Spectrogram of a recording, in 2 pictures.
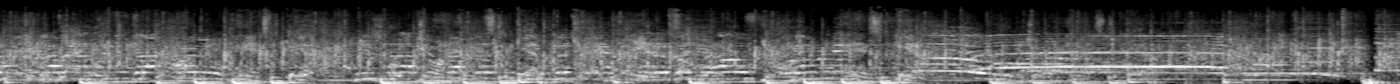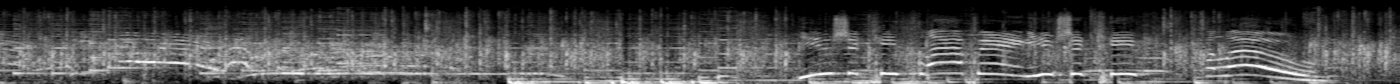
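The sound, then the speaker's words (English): A show audience, asked to put their hands together, claps steadily for about twenty seconds, the dense clapping running loud and unbroken beneath sustained tonal music and voices with gliding pitches. “Now you can stop now. That's, you nailed the shit out of it. You clapped.”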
